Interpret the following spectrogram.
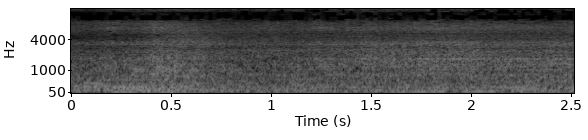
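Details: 2015 Volkswagen Polo 1.4 TDI diesel after new injectors were fitted and coded, fixing a knocking under load at 2000–2500 rpm with heavy black smoke; now running with a steady, even rumble, no knocking.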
